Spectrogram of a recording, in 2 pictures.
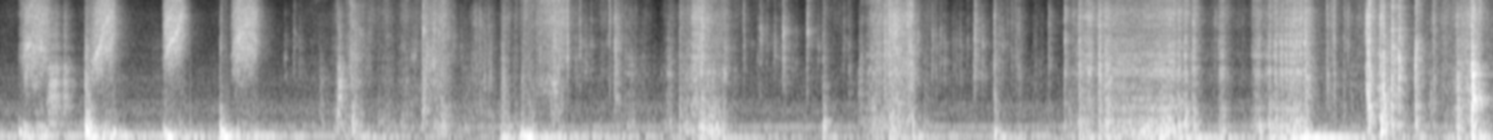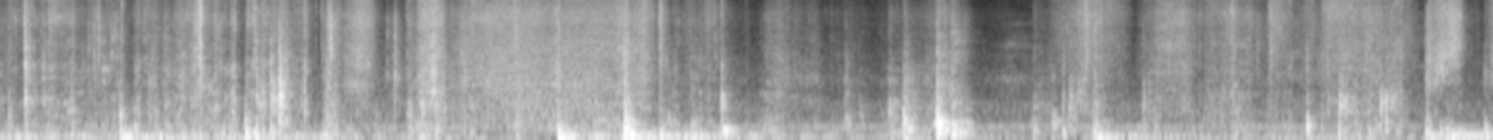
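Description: A cardboard shipping case being opened and unpacked: tearing, scraping and crinkling of cardboard, with a longer stretch of tearing about eight to eleven seconds in. Short knocks and thumps as the box and its inner boxes are handled and set down on the table.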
